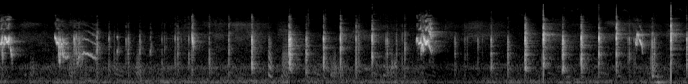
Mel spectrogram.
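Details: Pet budgerigar flirting: a few bright squawky chirps over a long run of rapid dry clicks and ticks, fast and rhythmic like tapping, with small chattering notes scattered throughout.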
